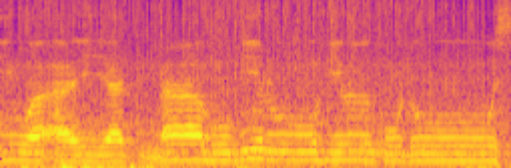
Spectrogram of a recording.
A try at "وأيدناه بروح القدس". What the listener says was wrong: Biruhil Qudus. Nah, itu tidak panjang. وأيد ada qalqalah.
